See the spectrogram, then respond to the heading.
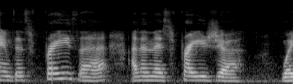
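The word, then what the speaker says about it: Frazer: spelling is another way then it's Fraser as in razor and it might be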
